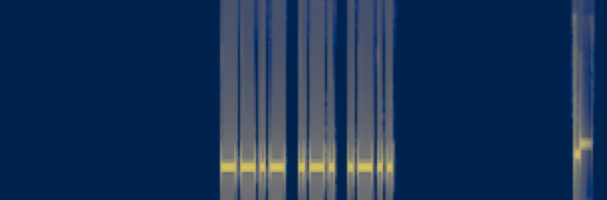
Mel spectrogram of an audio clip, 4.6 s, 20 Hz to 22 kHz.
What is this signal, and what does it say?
Morse code, heard as a keyed tone, about 28 wpm, 700 Hz. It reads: QRL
